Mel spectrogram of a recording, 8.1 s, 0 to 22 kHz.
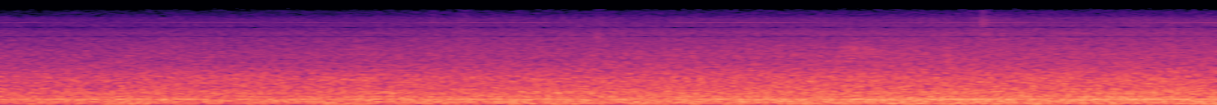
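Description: Stationary Taiwan High Speed Rail 700T trainset standing at the platform, its onboard equipment giving a steady whirring hum with a low steady tone, growing slowly louder.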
